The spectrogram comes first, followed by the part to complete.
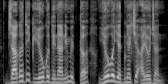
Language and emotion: Marathi, neutral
